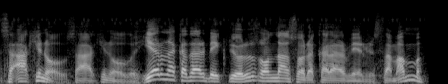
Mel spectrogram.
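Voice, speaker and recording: An actor playing a cool, wry, capable cowboy hero in a Turkish cartoon dub. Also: male voice, medium pitch, wildly swooping pitch, brisk, fairly bright tone, a little hiss or hum. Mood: steady, practical. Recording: music bed under the dialogue.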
